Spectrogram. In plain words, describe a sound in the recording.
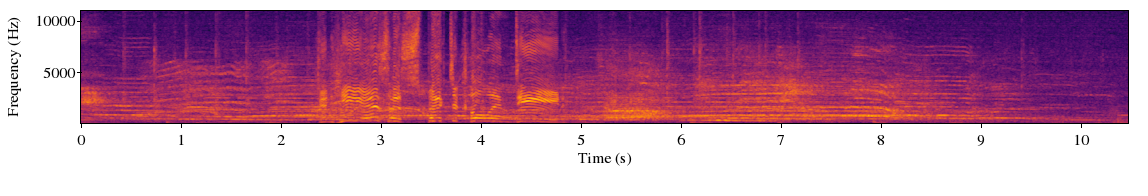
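A burly man shouts angrily.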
